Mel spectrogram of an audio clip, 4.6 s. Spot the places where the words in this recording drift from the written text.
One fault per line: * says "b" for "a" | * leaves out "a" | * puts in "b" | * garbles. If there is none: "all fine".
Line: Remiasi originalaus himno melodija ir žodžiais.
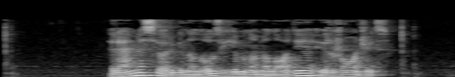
all fine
